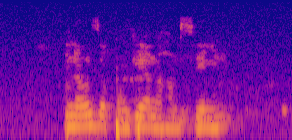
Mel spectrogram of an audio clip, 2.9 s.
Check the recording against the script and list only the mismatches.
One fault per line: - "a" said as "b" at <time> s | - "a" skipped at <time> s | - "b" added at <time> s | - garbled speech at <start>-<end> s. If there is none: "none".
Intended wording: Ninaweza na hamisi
- "kuongea" added at 1.1 s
